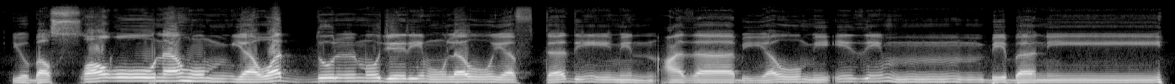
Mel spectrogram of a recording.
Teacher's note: صاد کو موٹا ادا کریں گے اور را کو موٹا ادا کریں گے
